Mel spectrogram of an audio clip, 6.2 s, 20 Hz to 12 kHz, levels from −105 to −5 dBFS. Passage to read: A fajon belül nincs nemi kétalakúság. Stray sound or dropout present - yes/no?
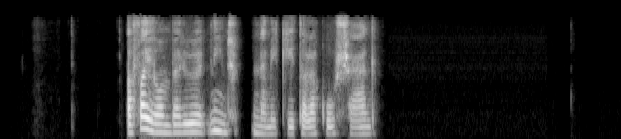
no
